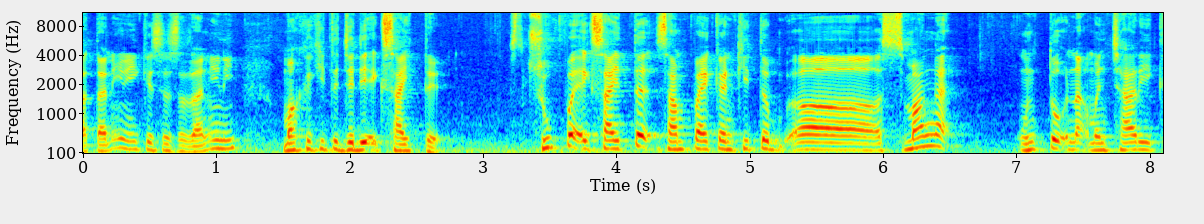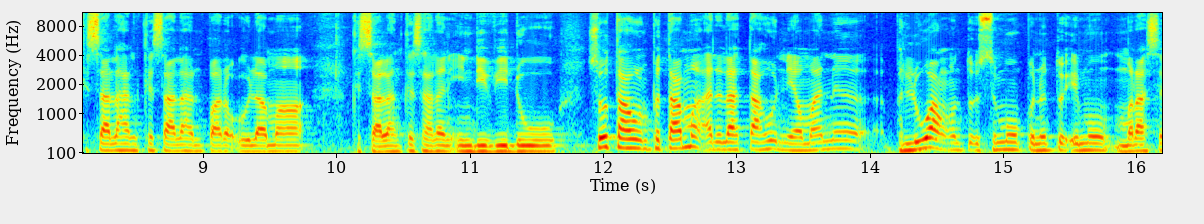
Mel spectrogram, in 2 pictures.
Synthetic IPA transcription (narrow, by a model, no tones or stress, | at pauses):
at̪aninĩkəsasat̪anini | makakit̪ad͡ʒadiɛksajt̪ət̪̚ | supəɛk̚sajt̪ət̪̚sampajkankit̪aəsəmaŋat̪̚ | unt̪ʊʔnaʔmə̃ɲt͡ʃaɾikəsalaɦankəsalaɦanpaɾaʔulamaʔ | kəsalaɦankəsalaɦanʔḭndividusot̪aɦʊnpərt̪amãadalaht̪aɦʊnjaŋmanə̃ | pəluaŋunt̪ʊk̚səmuəpənũnt̪ʊt̪ilmuməɾasa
